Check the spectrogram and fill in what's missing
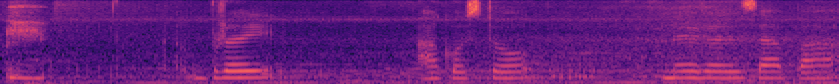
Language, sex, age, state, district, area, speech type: Bodo, female, 18-30, Assam, Chirang, rural, spontaneous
